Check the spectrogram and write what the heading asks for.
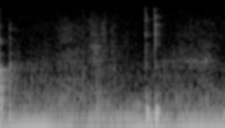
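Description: A few light clicks on a computer, clustered about one and a half seconds in, while trying to log in, over a steady low hum.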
